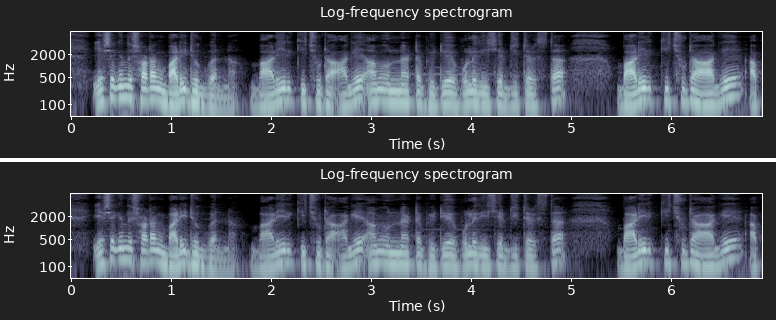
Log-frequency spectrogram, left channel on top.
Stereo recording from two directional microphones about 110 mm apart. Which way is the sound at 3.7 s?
5° left (ahead or behind).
